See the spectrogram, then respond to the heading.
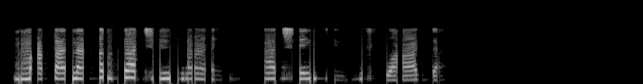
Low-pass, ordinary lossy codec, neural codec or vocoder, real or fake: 5.4 kHz; Opus, 24 kbps; none; real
